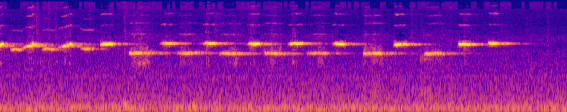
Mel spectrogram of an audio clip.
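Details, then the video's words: Russian canary from Kuwait alternating two high pitches in a bouncy, rhythmic pattern. Each short note pair repeats about three times a second in a steady, chattering trill. "Russian canary from Kuwait"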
